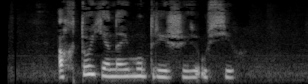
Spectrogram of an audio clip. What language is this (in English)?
Ukrainian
